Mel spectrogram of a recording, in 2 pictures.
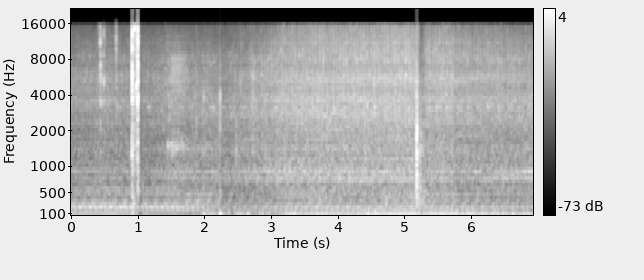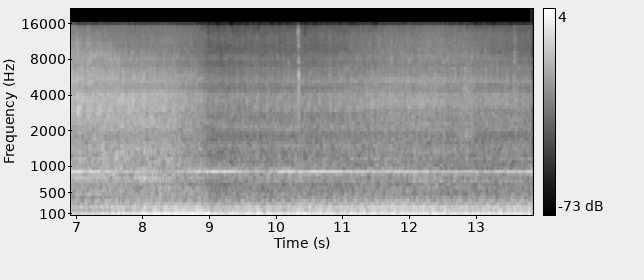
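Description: Dodge Challenger SRT Hellcat Redeye's supercharged 6.2-litre HEMI V8 idling steadily. A sharp click about a second in comes from the hood release being pulled, and a second click follows about five seconds in.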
